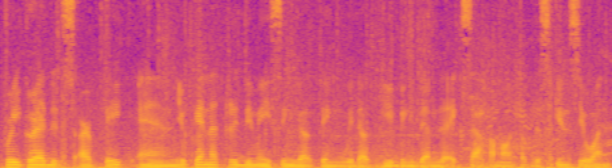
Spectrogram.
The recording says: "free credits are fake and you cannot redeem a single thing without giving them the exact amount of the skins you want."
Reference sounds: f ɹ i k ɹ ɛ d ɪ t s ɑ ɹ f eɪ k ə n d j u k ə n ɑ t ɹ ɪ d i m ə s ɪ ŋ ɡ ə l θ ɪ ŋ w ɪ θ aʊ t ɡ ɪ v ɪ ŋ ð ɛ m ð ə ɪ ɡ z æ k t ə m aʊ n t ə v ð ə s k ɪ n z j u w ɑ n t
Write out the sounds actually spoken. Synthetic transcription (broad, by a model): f ɹ i k ɹ ɛ d ɪ t s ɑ ɹ p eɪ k ə n d j u k ə n ɑ t ɹ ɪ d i m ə s ɪ ŋ ɡ ə l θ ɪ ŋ w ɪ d aʊ t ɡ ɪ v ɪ ŋ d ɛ m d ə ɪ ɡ s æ k t ə m aʊ n t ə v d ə s k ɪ n s j u w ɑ n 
